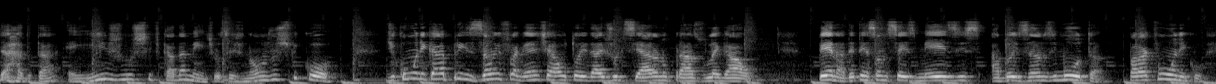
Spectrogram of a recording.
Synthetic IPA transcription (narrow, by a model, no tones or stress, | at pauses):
d̪ad̪ʊt̪aɛ̰ĩʒuʃt͡ʃifi̥kad̪ɐmẽnt͡ʃɪo̰wseʒɐnɐ̃w̃ʒuʃt͡ʃi̥fiko | d͡ʒɪkomunikaɾɐpɾizɐ̃w̃ĩflaɡɾɐ̃nt͡ʃɪaːawt̪oɾid̪ad͡ʒɪʒud͡ʒisiaɾiɐnʊpɾazʊleɡaw | pẽnɐːd̪et̪ẽsɐ̃w̃d͡ʒɪ̥sejzmezɪzad̪ojzɐ̃nʊzɪ̃mut̪ɐpaɾaɡɾɐfʊũnikʊ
